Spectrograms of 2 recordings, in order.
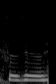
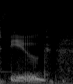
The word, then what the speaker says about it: Fugue: And also currently Fugu has not um that's not how you say her name, it's Fugue.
